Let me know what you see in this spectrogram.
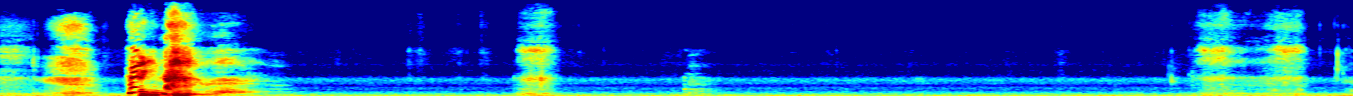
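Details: Sneeze induced by tickling the nose with a rolled-up piece of tissue: a short inward breath, then one loud, explosive sneeze, followed by softer sniffs and breaths in a quiet room.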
